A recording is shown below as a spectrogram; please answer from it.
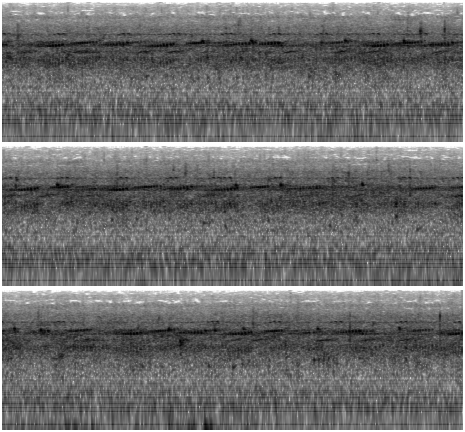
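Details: Frogs at a lake keep up a thick chorus of sharp, high chirping croaks in quick runs, with occasional clicks and a soft wash of ambient noise.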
